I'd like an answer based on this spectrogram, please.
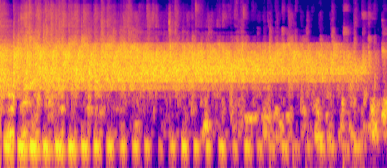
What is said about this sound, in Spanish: Muchas gracias. Damos un aplauso al doctor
